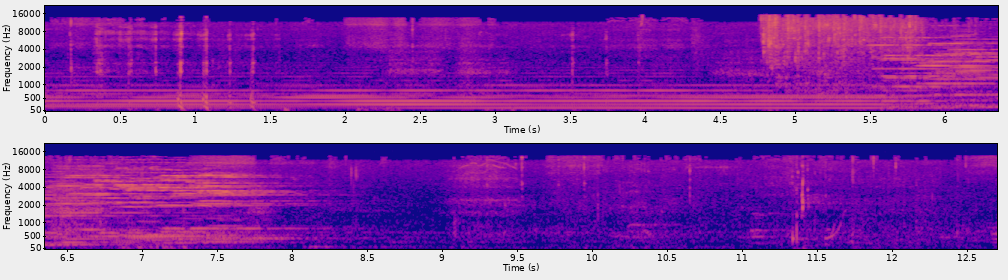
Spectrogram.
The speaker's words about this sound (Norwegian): Hvor mange vann skal vi da fylle oppi her? Det er fire, sant? Vær så god, da kan du få komme og fylle på det, så det blir a jour her.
